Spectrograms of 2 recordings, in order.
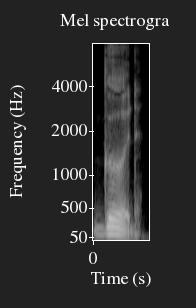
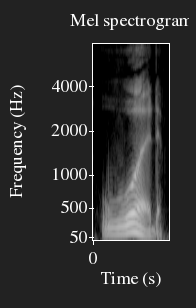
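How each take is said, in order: First: The word begins with a hard G sound. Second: The word begins with a rounded W sound. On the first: The speaker calls it wrong. "I hear a lot of my students say good or similar" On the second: The speaker calls it right. "but would"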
